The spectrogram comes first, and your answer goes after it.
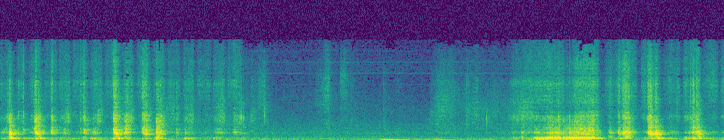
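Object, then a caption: Coated scratch-art paper card scratched with a wooden stylus. A wooden stylus scratches repeated strokes into the basin area of a black-coated scratch-art card while fingers hold the card's edge. Quick, dry rasping strokes come in a loose rhythm, fall into a near-quiet stretch, then return with a louder, denser scratch before more short strokes.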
